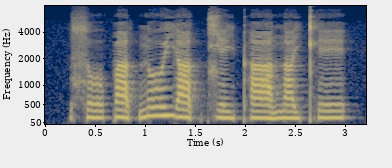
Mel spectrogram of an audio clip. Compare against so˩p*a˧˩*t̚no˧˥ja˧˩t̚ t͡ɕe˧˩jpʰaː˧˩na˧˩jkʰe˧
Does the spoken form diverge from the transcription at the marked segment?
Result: no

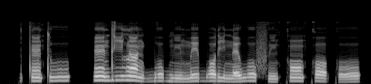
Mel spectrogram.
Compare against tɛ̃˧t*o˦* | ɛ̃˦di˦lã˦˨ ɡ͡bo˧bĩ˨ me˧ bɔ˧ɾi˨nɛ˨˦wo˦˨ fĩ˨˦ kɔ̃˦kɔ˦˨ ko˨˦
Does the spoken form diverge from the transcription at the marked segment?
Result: yes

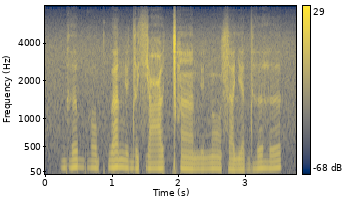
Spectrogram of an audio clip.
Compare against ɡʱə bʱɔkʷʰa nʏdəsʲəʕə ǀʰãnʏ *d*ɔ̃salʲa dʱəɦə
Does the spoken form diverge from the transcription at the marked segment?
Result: yes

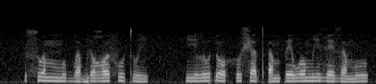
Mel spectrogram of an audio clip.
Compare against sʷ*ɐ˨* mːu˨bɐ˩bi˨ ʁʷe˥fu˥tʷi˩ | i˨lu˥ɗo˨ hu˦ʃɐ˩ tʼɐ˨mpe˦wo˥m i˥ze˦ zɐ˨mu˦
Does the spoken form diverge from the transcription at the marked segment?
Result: yes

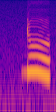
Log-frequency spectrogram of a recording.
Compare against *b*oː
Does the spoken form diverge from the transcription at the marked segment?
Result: yes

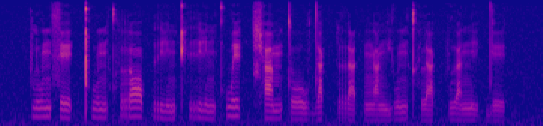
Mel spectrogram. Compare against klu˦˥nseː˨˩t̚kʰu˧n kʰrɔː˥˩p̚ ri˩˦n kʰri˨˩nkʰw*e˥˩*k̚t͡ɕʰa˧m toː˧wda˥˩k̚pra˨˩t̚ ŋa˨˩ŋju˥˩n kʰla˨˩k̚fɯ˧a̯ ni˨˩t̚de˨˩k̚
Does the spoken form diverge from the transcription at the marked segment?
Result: no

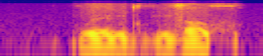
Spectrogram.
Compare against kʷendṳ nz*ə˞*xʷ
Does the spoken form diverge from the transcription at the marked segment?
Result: yes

